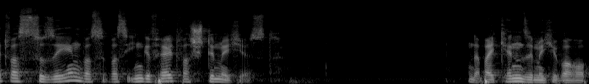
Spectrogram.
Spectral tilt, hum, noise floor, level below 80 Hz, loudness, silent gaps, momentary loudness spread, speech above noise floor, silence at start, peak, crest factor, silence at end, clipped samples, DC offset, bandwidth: -5 dB/octave; none; -73 dBFS; -62 dBFS; -34 LUFS; none; 11 LU; 39 dB; 0 s; -14 dBFS; 22 dB; 0 s; under 0.1%; under 0.1%; 15.5 kHz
